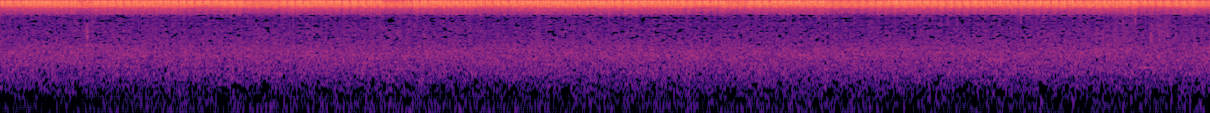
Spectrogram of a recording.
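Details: A cricket chorus gives a sustained, very high, buzzy trill that carries on without pause and swells and eases slightly in loudness, with no birds, wind or human sounds.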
